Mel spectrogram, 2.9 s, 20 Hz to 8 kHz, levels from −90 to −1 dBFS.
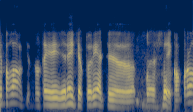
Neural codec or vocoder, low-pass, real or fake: codec, 16 kHz, 4 kbps, X-Codec, HuBERT features, trained on LibriSpeech; 7.2 kHz; fake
